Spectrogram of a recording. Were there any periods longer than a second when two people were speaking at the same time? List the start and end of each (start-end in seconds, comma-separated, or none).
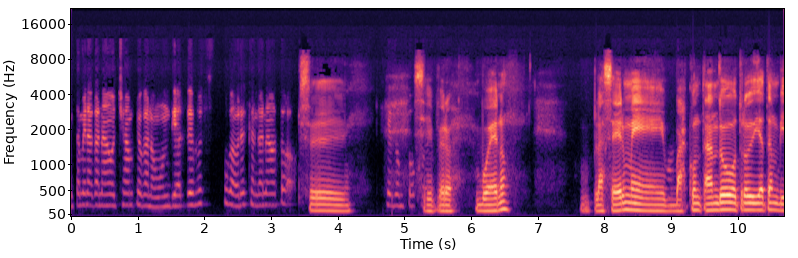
none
